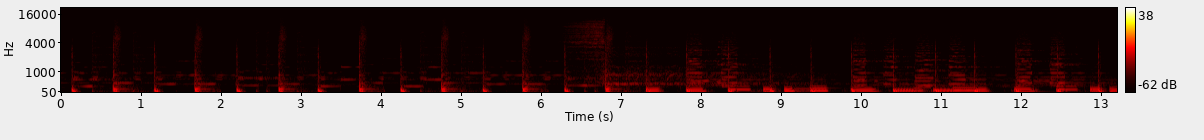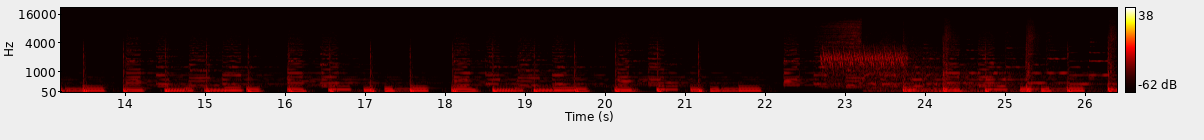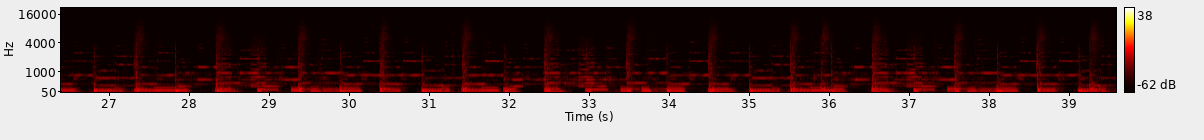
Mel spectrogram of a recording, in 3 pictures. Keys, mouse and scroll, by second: 2.4-22.0 drag, 22.5 ctrl+t, 26.8 shift+Num_Lock, 26.8-34.5 shift+drag, 37.2-39.5 drag.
